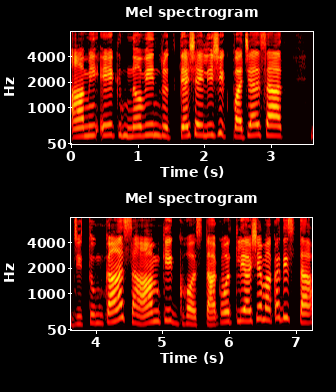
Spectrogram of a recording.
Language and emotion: Goan Konkani, happy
